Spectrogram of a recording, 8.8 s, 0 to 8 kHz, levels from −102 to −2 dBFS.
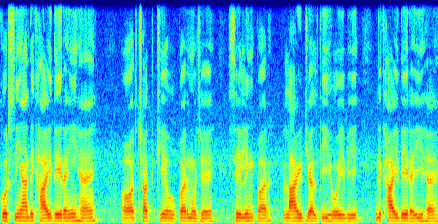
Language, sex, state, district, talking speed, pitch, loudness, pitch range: Hindi, male, Bihar, Kaimur, 135 wpm, 120 Hz, -20 LUFS, 115-125 Hz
